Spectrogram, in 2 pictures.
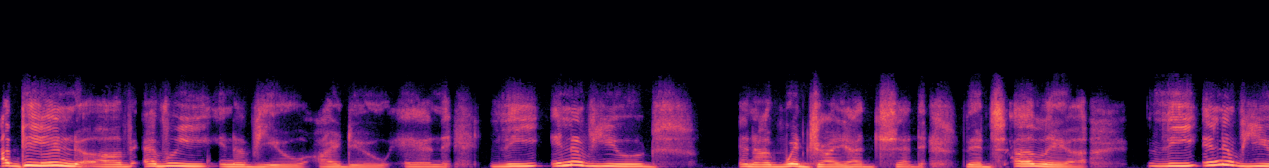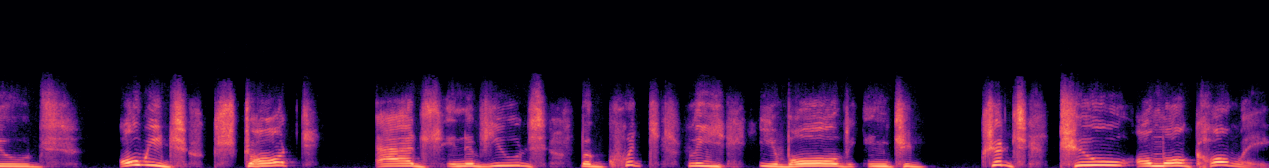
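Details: Adult male with cerebral palsy, a neurodevelopmental disability; speech did not emerge until age seven after extensive speech therapy and requires constant ongoing training; real, not acted; dysarthria (cerebral palsy).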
